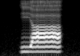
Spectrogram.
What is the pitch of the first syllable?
low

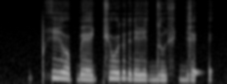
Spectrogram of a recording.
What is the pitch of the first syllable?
falling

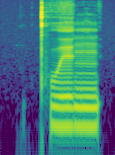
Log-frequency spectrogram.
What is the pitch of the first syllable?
high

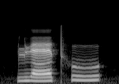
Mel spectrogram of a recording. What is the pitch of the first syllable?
rising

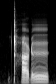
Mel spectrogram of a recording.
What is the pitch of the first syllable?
low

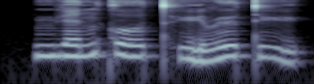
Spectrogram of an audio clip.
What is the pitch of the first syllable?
rising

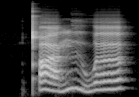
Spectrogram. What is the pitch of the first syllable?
falling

